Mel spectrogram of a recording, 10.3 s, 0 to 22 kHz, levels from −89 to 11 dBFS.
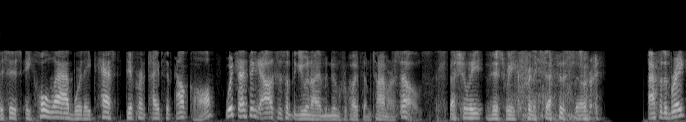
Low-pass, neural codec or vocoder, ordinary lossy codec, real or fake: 7.2 kHz; none; AAC, 16 kbps; real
